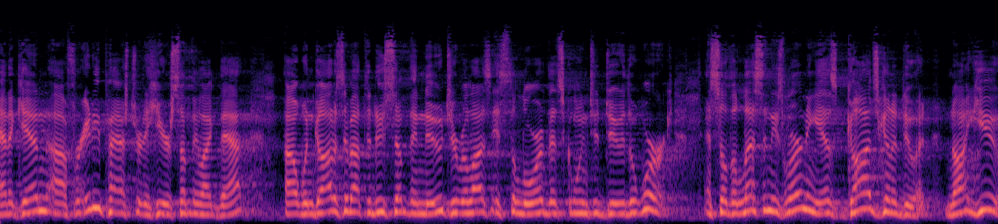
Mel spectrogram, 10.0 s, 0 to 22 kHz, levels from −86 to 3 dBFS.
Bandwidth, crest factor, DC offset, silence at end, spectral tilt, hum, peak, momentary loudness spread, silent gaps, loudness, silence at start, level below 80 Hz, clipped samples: 12.5 kHz; 16 dB; under 0.1%; 0 s; -5 dB/octave; none; -12 dBFS; 5 LU; none; -28 LUFS; 0 s; -84 dBFS; under 0.1%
